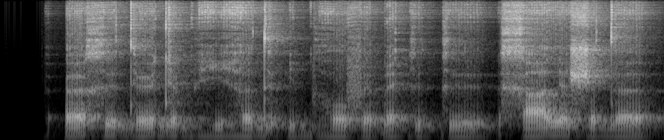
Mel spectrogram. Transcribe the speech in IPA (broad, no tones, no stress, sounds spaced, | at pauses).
ʔ œ x ɨ d̪ ø d ø bʱ i ɦ ə d̪ ɨ ʔ i bʱ o f ɘ ɓ ɛ k ɨ k ɨ | x a l ɘ ʃ ə d̪ ə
